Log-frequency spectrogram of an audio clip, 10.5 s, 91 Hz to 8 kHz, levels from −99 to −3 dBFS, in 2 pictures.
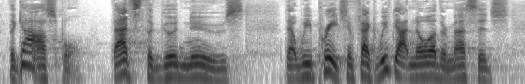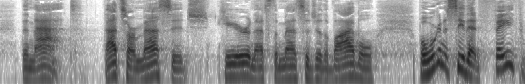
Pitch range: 115-150 Hz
